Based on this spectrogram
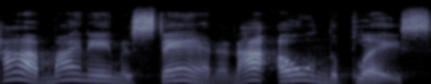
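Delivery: put-on southern accent of an old man. Retelling an old man introducing himself as the owner: Stan's southern accent. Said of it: "he had this southern accent".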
